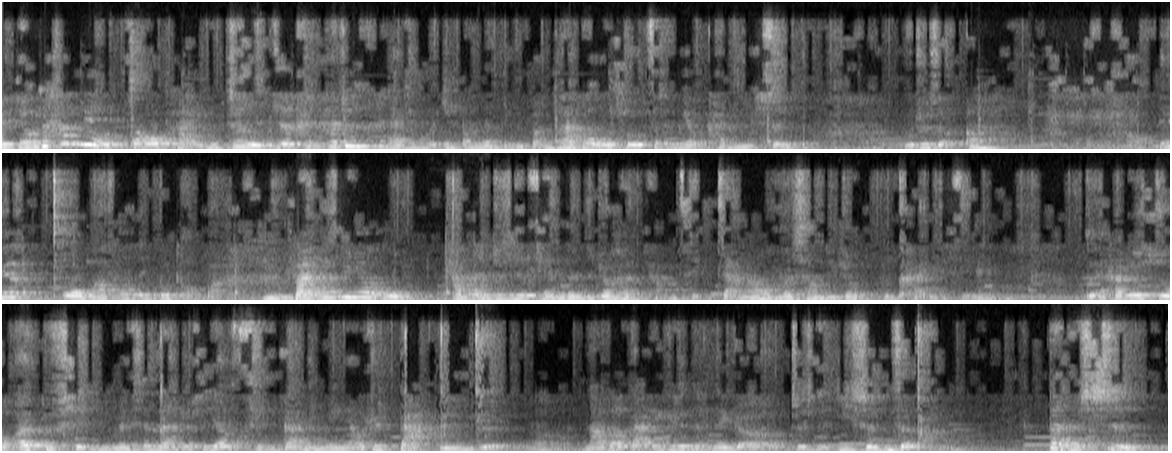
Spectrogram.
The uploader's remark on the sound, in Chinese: 臨時的錄音所以來不及備上器材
